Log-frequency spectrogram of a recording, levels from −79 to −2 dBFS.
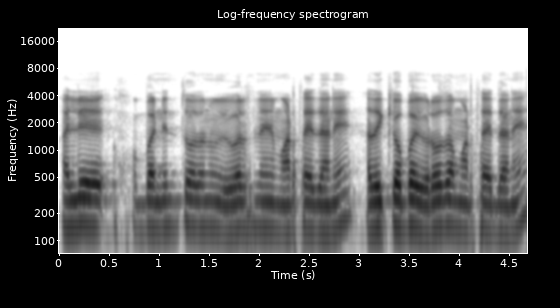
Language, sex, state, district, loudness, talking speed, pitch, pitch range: Kannada, male, Karnataka, Bijapur, -17 LUFS, 130 wpm, 135 Hz, 130-140 Hz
